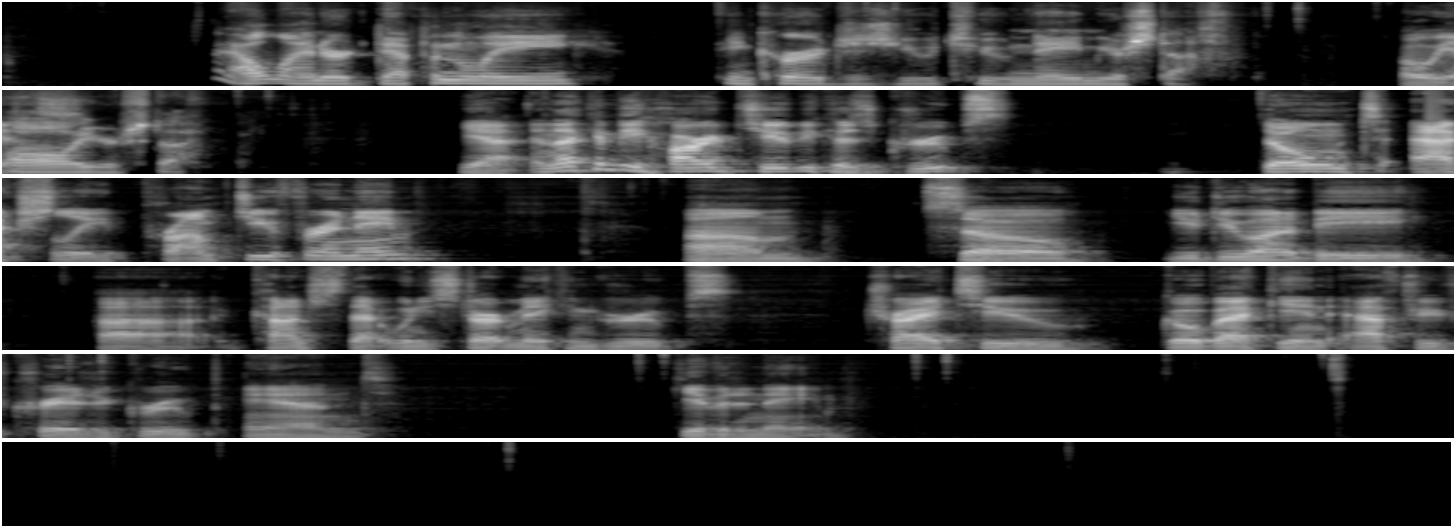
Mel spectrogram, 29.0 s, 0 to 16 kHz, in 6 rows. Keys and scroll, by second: 4.7 l, 6.9-7.7 typing, 9.6 space, 13.4 c, 23.3-25.5 typing, 27.5-28.4 typing.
